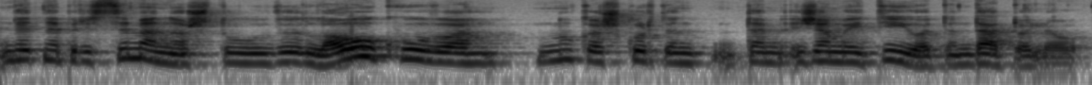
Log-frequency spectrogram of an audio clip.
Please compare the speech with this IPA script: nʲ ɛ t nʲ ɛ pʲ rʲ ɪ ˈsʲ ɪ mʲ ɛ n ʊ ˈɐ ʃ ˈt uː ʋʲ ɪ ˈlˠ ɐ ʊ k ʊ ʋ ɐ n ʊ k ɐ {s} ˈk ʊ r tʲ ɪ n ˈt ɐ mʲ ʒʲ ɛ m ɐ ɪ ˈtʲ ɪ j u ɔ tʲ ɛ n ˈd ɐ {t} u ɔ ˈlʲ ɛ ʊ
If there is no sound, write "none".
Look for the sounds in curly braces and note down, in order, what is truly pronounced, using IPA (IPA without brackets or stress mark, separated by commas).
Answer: ʃ, t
